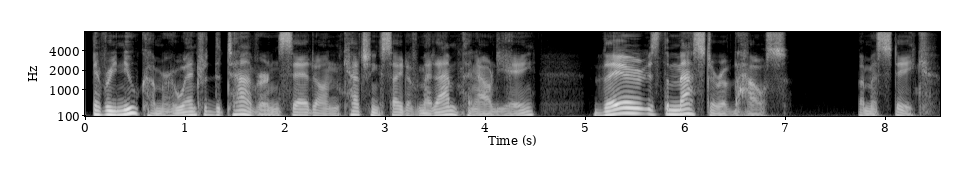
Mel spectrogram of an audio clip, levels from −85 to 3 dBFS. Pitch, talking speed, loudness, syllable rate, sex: 110 Hz, 160 wpm, -18 LUFS, 5.5 syllables/s, male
